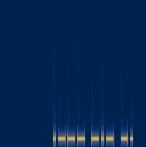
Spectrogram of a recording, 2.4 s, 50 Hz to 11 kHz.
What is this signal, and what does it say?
Morse code, heard as a keyed tone, about 30 wpm, 700 Hz. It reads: JKN
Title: USA Call Sign Postfixes - 3 Letters 30wpm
